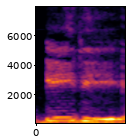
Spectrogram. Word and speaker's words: EDI: why are you named edie edie is the phonetic pronunciation of edi that is an acronym for enhanced defense intelligence what do you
